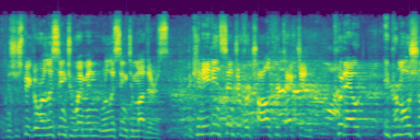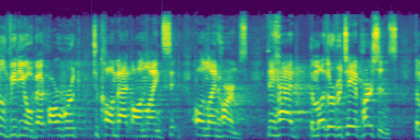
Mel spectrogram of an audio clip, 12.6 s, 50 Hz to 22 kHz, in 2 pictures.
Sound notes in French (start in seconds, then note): 3.6 voix de l'interprète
